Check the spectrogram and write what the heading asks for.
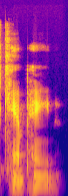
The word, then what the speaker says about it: campaign: And this word is campaign. The G is silent because the GN is at the end.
